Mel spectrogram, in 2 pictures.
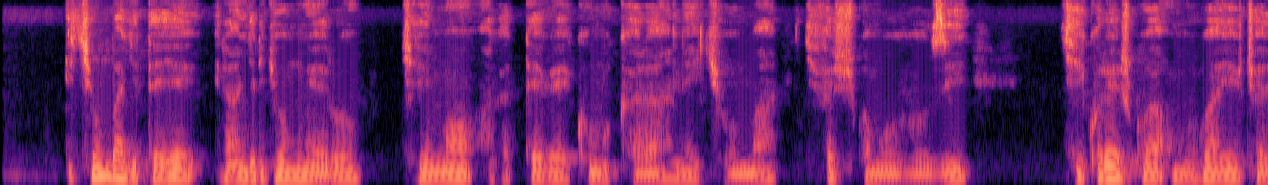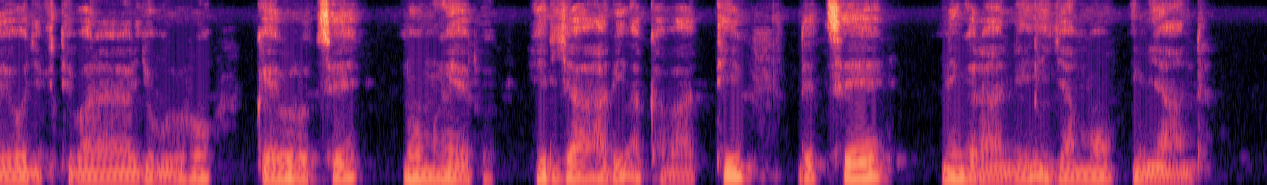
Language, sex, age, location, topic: Kinyarwanda, male, 25-35, Huye, health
